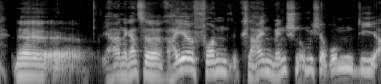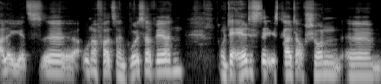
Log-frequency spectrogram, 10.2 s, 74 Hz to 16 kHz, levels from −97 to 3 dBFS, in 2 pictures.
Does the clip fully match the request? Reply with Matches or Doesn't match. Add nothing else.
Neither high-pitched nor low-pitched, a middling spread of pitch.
Matches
